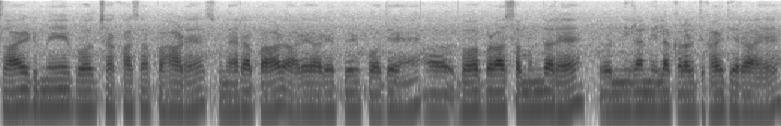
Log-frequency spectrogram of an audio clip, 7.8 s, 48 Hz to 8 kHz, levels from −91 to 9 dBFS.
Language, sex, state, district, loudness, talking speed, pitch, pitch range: Hindi, male, Maharashtra, Sindhudurg, -18 LUFS, 205 wpm, 95 Hz, 90-100 Hz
